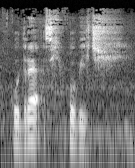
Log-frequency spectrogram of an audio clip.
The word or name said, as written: kud res gubich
